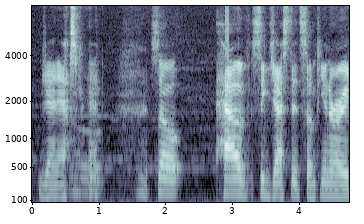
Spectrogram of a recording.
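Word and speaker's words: Assmann: jan i'm pretty sure it's pronounced asman but it's spelled ass man jan asman so have suggested some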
